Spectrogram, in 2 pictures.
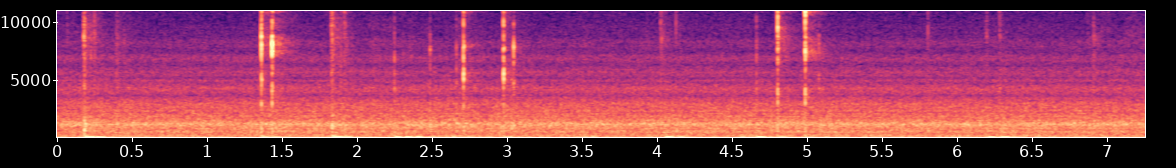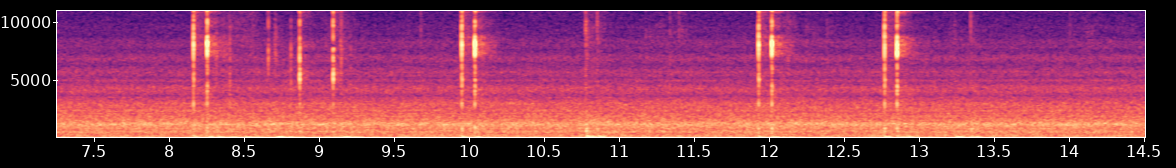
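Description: Faint, irregular clicks of a computer mouse and keyboard keys being pressed, a few every second or two, some in quick pairs.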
